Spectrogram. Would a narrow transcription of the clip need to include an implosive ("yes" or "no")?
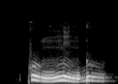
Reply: yes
